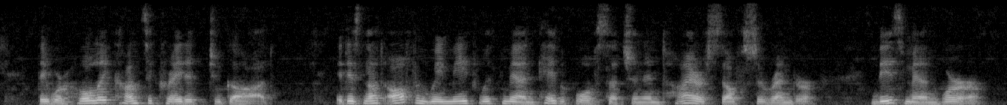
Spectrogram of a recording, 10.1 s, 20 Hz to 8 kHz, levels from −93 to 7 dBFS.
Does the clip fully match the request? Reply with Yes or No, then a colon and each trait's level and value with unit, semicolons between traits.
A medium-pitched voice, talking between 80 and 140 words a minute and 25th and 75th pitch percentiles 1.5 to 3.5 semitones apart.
No: medium, 155 Hz; slow, 135 wpm; average, 4.2 semitones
